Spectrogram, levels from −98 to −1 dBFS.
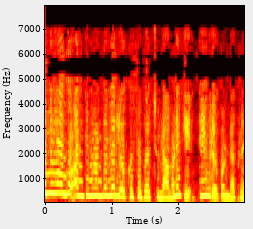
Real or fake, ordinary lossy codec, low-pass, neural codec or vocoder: real; none; none; none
